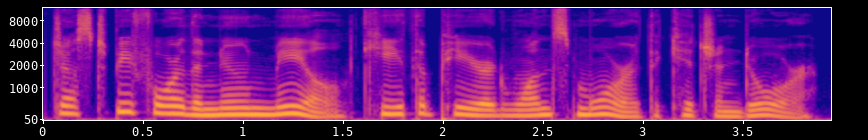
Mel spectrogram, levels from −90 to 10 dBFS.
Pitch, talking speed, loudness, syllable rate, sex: 180 Hz, 200 wpm, -15 LUFS, 4.8 syllables/s, female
